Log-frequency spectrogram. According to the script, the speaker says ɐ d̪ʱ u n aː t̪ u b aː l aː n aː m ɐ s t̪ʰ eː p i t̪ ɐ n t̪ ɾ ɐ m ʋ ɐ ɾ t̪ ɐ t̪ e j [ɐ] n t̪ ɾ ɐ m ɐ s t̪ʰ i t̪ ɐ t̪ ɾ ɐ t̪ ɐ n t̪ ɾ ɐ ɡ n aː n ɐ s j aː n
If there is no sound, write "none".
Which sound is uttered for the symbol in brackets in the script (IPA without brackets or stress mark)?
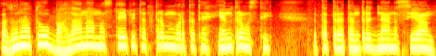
ɐ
